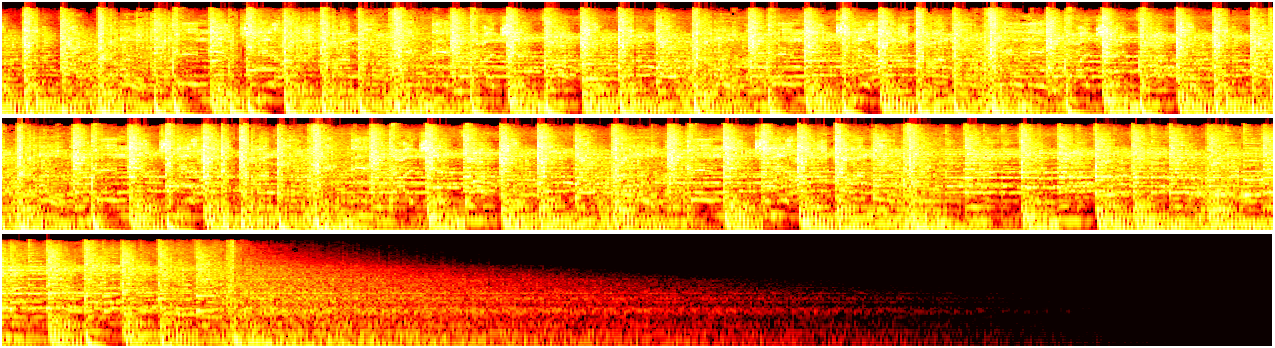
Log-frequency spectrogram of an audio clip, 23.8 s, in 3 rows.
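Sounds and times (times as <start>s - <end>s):
sped up funk music: 0.0s - 17.6s.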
